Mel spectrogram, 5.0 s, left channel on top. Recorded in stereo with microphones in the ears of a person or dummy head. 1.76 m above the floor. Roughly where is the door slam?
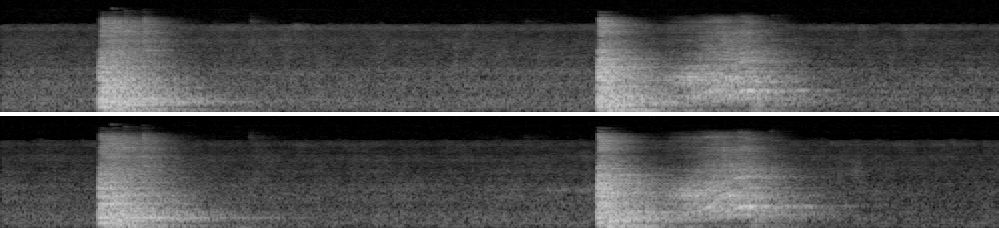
Centre.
